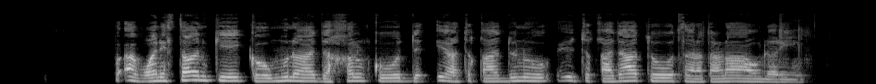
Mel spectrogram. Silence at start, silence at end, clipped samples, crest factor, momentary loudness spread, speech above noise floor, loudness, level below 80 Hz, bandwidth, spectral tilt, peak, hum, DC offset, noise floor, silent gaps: 1.15 s; 0.7 s; under 0.1%; 20 dB; 10 LU; 53 dB; -21 LUFS; -72 dBFS; 11.5 kHz; -6 dB/octave; -4 dBFS; none; under 0.1%; -75 dBFS; none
